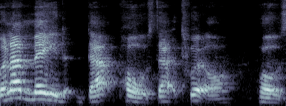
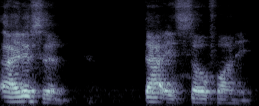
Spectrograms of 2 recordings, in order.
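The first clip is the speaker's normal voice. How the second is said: usual speaking voice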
